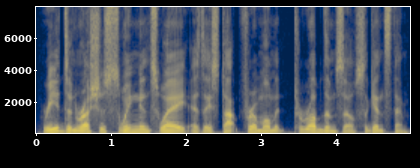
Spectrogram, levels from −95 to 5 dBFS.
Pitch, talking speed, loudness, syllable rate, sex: 110 Hz, 205 wpm, -17 LUFS, 4.7 syllables/s, male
